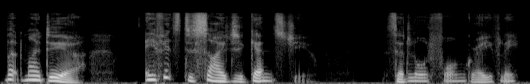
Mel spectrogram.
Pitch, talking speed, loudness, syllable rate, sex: 155 Hz, 135 wpm, -20 LUFS, 4.5 syllables/s, female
